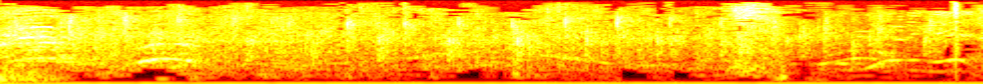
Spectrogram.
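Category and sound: crowd, audience clapping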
